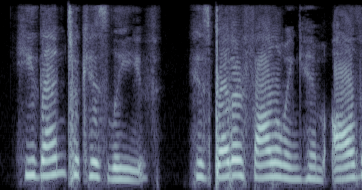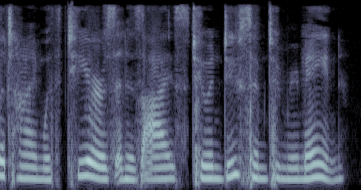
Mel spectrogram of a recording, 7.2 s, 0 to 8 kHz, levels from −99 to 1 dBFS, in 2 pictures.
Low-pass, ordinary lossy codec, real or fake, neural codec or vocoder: 7.2 kHz; AAC, 32 kbps; real; none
